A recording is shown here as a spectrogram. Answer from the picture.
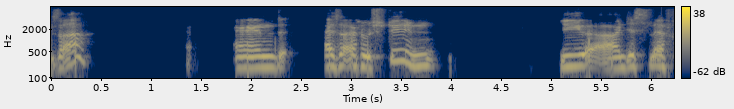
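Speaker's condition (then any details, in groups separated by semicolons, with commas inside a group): Cerebral palsy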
